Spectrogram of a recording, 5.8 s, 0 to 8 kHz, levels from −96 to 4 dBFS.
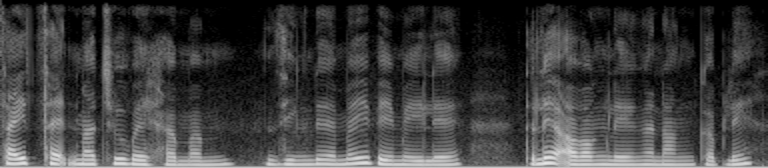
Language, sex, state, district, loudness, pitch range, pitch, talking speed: Wancho, female, Arunachal Pradesh, Longding, -17 LUFS, 185-215 Hz, 200 Hz, 165 wpm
